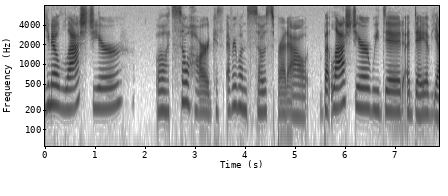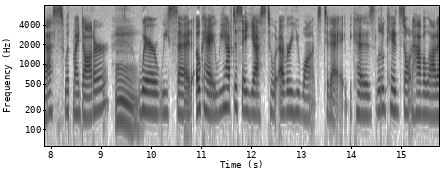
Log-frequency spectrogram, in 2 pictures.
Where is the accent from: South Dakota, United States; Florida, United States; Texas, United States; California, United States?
Florida, United States; moved away; I grew up in Florida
